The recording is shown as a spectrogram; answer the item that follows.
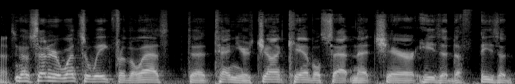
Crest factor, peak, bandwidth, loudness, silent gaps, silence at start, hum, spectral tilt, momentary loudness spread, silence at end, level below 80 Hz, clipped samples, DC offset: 14 dB; -8 dBFS; 13.5 kHz; -22 LUFS; none; 0 s; none; -5 dB/octave; 4 LU; 0 s; -44 dBFS; under 0.1%; under 0.1%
